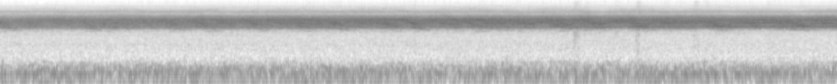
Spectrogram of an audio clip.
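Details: Loud shrill cicada drone at sunset, a steady high buzz filling the whole stretch, with faint ticks near the end.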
